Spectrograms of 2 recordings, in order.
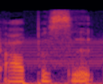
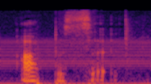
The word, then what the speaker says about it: opposite: end of a syllable we hear both p's when we spell we only hear one in speech opposite spell out loud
